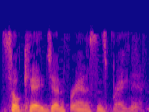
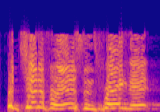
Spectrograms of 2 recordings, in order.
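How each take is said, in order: First: Low, soft reassurance; mock consoling. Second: High, loud gushing announcement; mock excited. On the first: Friend consoling another with gossip, mock tender. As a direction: pretend to comfort gently. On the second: Wife cheers husband with gossip, mock excited. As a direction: chirp it as thrilling news, hammed-up.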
